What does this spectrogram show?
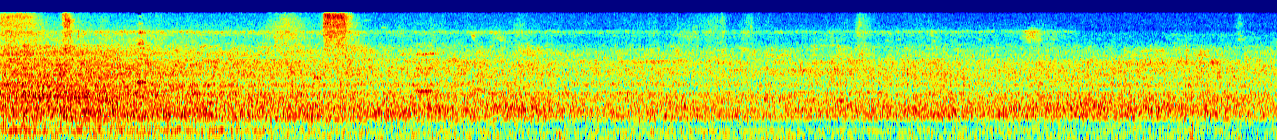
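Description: NJ Transit commuter train rolling along the platform: a steady rumble that slowly fades away.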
